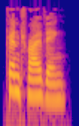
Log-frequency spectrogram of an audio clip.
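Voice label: "contriving", British English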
